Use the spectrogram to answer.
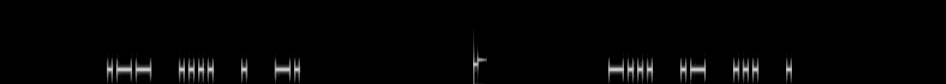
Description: Morse code, heard as a keyed tone, about 25 wpm, spaced as for 18 wpm, 700 Hz. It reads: WHEN BASE
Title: 2x Character Spacing - Top 500 Words - 25wpm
